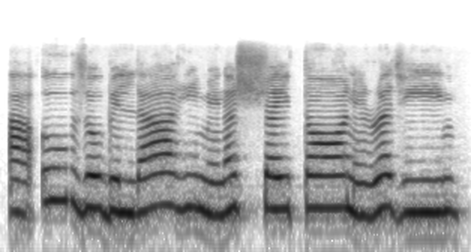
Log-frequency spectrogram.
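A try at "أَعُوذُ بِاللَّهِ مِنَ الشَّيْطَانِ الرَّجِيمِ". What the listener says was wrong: देखिए, अलिफ की अदायगी नहीं हो रही है, उसमें अलिफ का साउंड आता है आ, फिर आता है आइन, आइन की अदायगी अऊज़ु, फिर जाल है अऊज़ु, आइन की अदायगी आ, आ। हाँ, पहले अलिफ निकलेगा फिर ऊ, अऊ, अऊज़ु, फिर जाल नरमी से अदा होगा, उसमें वहां ज की साउंड नहीं आएगा। जरा सी भी अगर हम सख्ती करेंगे ना तो ज का साउंड आ जाएगा अऊज़ु।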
